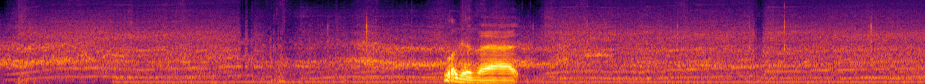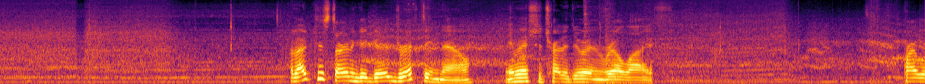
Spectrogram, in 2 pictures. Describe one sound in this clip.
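A sports car engine roars, its pitch rising and falling as the car speeds up and slows down.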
